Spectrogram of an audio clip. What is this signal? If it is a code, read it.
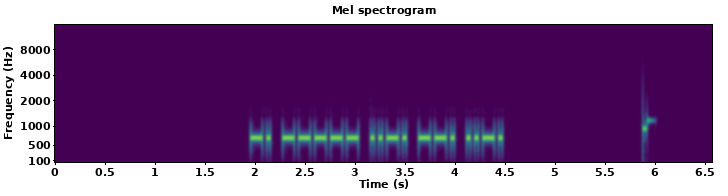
Morse code, heard as a keyed tone, about 28 wpm, 700 Hz. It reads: N0FGF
